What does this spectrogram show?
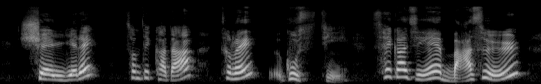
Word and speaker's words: scegliere: 여기도 마찬가지로 sce, 얘는 리에죠. 그래서 리에인데 우리 어떻게 읽기로 했죠? 좀 더 빠르게 리에를 리에 이렇게 scegliere, scegliere, 선택하다, tre gusti, 3가지의 맛을 선택할 수 있습니다.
